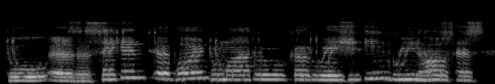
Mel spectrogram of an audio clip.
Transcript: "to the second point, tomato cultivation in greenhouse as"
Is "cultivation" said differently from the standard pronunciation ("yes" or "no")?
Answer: yes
